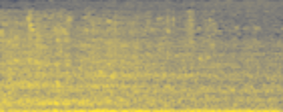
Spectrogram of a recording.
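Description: Battle tank driving across sandy ground: a steady, low engine rumble.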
